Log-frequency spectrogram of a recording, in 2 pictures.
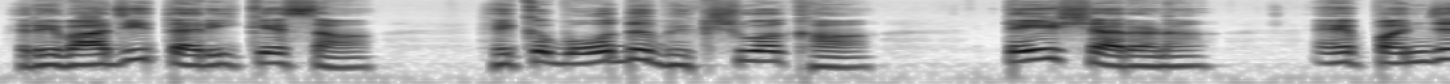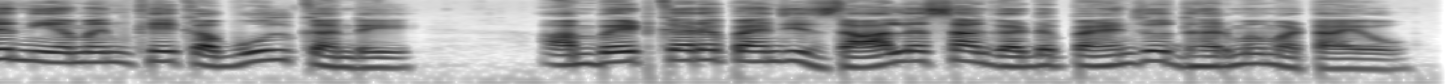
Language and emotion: Sindhi, neutral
